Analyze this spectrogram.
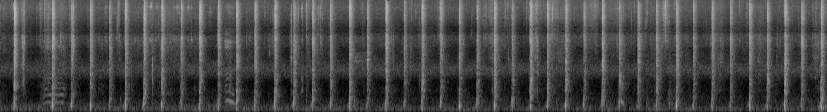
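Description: Steady, evenly paced knocking, about three sharp knocks a second, like something being hammered or pounded.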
